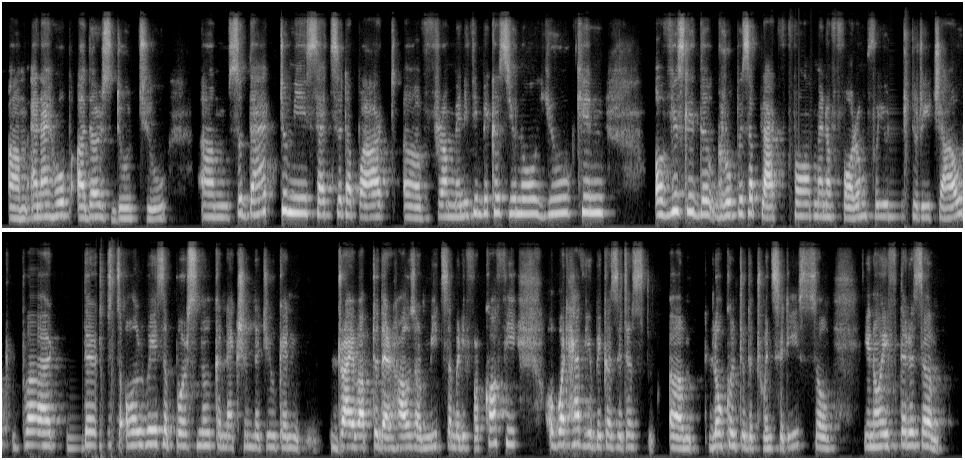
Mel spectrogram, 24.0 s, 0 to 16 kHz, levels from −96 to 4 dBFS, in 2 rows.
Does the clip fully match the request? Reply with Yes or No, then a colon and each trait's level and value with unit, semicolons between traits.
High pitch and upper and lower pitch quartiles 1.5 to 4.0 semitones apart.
Yes: high, 195 Hz; average, 3.5 semitones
